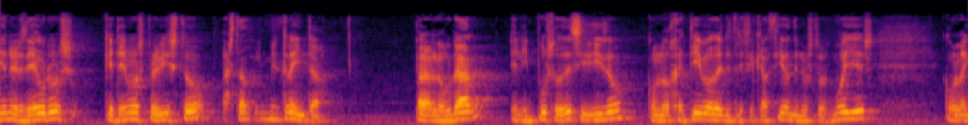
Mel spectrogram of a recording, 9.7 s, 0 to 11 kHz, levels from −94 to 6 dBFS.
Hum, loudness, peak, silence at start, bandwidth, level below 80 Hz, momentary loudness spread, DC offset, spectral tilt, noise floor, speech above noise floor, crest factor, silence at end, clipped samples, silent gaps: none; -21 LUFS; -2 dBFS; 0 s; 7.8 kHz; -54 dBFS; 13 LU; under 0.1%; -6.5 dB/octave; -50 dBFS; 29 dB; 20 dB; 0 s; under 0.1%; none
